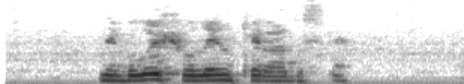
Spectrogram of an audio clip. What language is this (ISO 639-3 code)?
ukr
